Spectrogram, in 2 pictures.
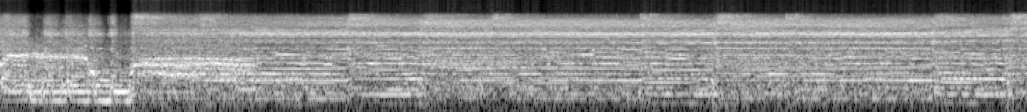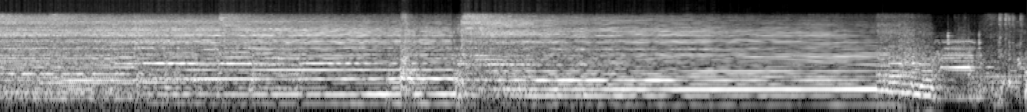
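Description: A rock band playing live at close range, led by loud electric guitars. Near the end the chord slides down in pitch as the song ends.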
